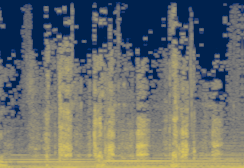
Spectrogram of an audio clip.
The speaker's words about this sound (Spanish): Se pone tan emocionado que no puede ni ladrar, hace un ruido con la garganta.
